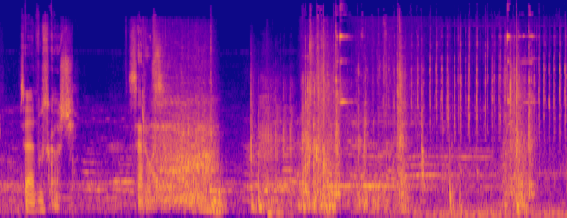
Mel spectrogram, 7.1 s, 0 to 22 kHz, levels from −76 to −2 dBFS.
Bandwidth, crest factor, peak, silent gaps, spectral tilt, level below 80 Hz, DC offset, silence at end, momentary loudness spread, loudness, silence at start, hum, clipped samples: over 20 kHz; 22 dB; 0 dBFS; none; -3 dB/octave; -40 dBFS; under 0.1%; 0 s; 9 LU; -20 LUFS; 0 s; none; under 0.1%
